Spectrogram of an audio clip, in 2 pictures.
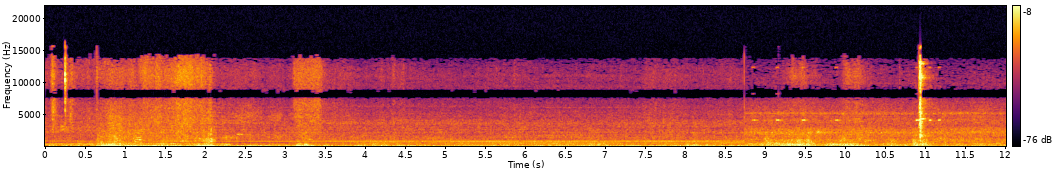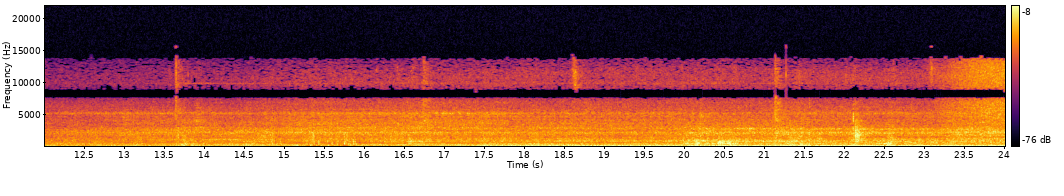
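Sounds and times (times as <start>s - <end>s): train rumble inside compartment: 0.0s - 24.0s.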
